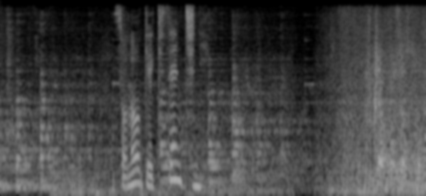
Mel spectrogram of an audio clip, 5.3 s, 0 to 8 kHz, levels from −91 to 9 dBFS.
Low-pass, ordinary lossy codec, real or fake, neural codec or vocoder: 7.2 kHz; none; fake; vocoder, 44.1 kHz, 128 mel bands, Pupu-Vocoder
